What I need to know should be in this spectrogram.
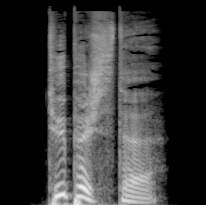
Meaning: inflection of typisch: 1. strong/mixed nominative/accusative feminine singular superlative degree 2. strong nominative/accusative plural superlative degree
- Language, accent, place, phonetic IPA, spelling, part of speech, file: German, Germany, Berlin, [ˈtyːpɪʃstə], typischste, adjective, De-typischste.ogg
